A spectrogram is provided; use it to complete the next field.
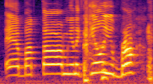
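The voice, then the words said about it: Put-on Mexican accent. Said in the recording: “Why does it got to be a Mexican accent? ... That's surprisingly accurate.”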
